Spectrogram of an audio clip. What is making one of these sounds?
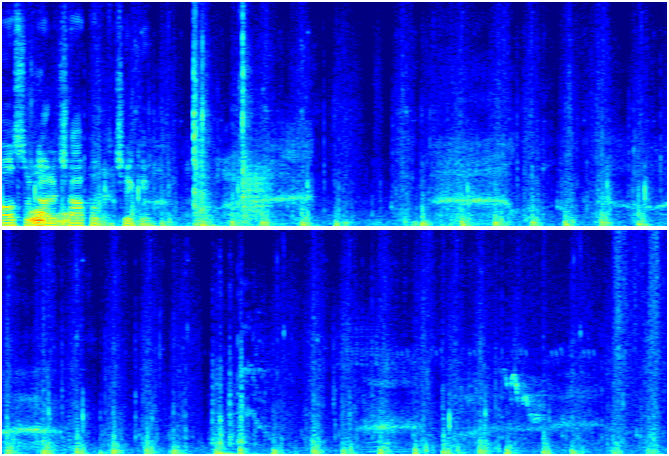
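Boots thud steadily on wooden boards and stairs.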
